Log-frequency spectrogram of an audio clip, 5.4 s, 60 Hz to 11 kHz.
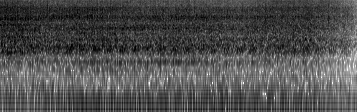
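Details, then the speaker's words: Ford F250 truck idling after a starter replacement; deep, steady idle thrum with an even pulse and no knocks, squeals or stumbles, much better than before. Normal idle. "that sounded dang good right there good job my friend that sounded much better better oh yeah a lot better"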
